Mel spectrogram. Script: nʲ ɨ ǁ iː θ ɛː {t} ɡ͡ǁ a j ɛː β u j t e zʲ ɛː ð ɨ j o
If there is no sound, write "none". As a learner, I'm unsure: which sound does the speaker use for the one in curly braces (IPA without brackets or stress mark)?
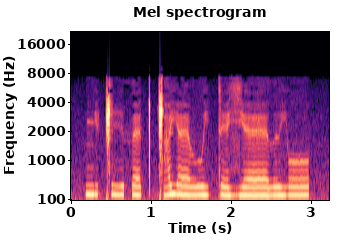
t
